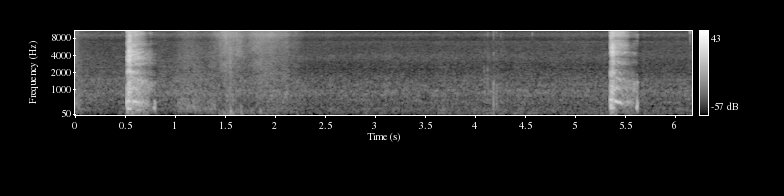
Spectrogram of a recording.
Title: 風邪の咳 caught a cold cough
